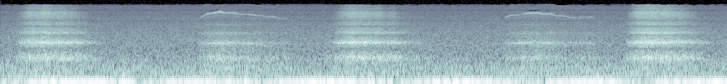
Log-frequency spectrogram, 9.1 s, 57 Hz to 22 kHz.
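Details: Person snoring during sleep, recorded for ASMR: slow, rough breathing with a snoring rattle on in-breaths, about 7 breaths a minute, and faint whistles on out-breaths.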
